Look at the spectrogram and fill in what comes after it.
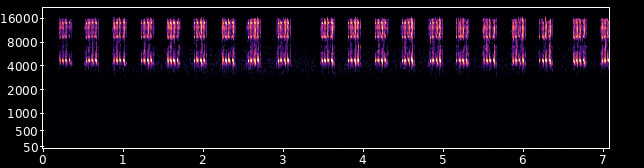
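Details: Field cricket (Gryllus campestris) calling: short, bright, shrill chirps, each a quick burst of pulses, repeated about three times per second in a steady rhythm, with faint low rumble beneath.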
